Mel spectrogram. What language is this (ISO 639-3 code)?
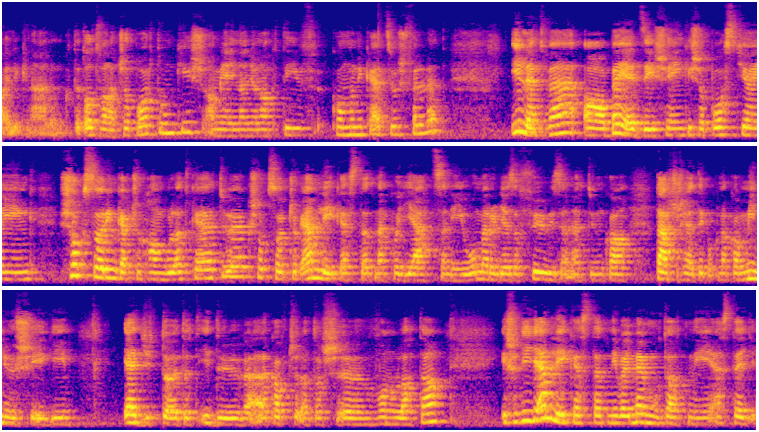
hun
